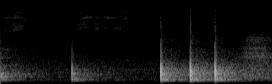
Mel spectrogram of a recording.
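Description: Pen strokes of a maths answer being written by hand on paper: a soft scratching stroke, then a few sharper taps of the pen near the end, close and fairly quiet.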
